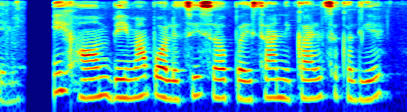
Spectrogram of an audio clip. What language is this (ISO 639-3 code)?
mai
